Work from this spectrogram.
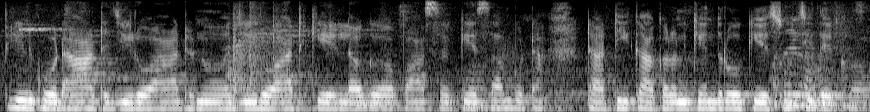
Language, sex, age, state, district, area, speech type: Maithili, female, 18-30, Bihar, Madhubani, rural, read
